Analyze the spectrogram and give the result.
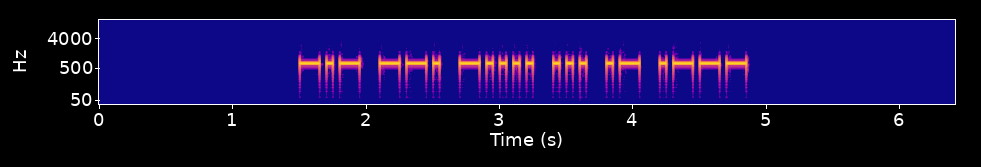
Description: Morse code, heard as a keyed tone, about 23 wpm, 700 Hz. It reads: KG6SAJ
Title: Speed Racing - USA 2x3 Call Signs 20wpm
